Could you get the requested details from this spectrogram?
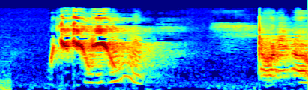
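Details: Rose-ringed parakeets calling back and forth in conversation: a harsh, scratchy squawk sliding into a buzzy descending note, a short pause with a thin high tone, then another burst of rough chatter.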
